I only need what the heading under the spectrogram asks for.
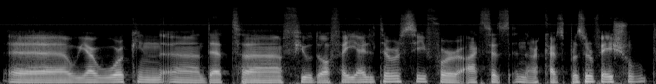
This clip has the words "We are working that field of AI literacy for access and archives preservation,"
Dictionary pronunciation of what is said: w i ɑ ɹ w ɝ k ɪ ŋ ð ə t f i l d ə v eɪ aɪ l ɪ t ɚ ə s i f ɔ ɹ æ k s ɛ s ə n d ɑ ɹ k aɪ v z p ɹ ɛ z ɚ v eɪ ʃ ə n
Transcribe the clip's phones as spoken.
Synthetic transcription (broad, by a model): w i ɑ ɹ w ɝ k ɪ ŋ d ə t f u d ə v eɪ aɪ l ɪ t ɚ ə s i f ɔ ɹ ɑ k s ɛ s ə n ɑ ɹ k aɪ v s p ɹ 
